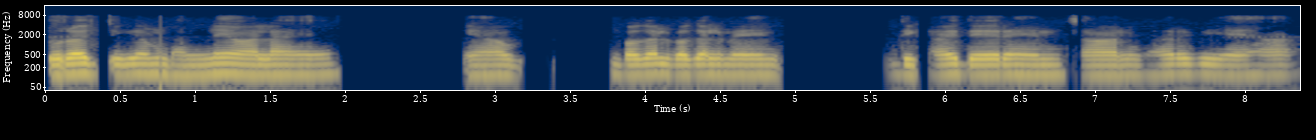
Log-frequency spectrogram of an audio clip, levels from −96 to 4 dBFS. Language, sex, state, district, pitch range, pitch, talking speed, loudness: Hindi, male, Chhattisgarh, Sarguja, 120-125 Hz, 120 Hz, 130 wpm, -22 LUFS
